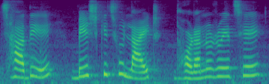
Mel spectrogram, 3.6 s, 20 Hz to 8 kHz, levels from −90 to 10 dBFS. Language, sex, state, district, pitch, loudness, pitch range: Bengali, female, West Bengal, Alipurduar, 295 Hz, -16 LUFS, 245-330 Hz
